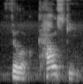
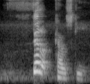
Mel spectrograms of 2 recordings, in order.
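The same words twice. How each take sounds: First: The stress falls on the usual syllable. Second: The stress falls on a different syllable. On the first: The speaker calls it right. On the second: The speaker calls it wrong.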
